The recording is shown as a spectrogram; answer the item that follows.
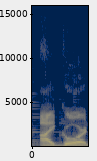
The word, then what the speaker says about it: Igor: As Igor, pronounced Iiggore naturally.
